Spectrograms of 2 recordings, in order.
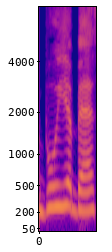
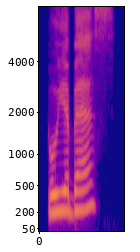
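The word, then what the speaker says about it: bouillabaisse: The buyab is excellent, he replied. Booya best? I asked, mispronouncing the word.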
